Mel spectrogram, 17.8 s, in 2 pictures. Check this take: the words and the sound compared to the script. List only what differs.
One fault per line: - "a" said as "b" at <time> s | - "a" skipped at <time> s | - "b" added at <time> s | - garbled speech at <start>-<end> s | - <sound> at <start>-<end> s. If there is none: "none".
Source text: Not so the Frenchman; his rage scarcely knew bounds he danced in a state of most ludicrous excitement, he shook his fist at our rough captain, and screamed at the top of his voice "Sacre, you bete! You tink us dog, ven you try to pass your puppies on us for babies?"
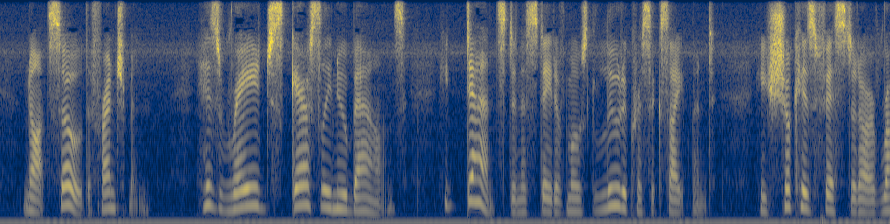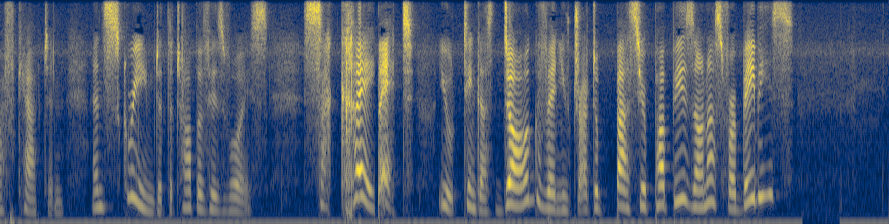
- "you" skipped at 12.6 s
